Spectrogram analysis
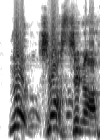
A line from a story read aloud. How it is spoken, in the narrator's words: shouted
